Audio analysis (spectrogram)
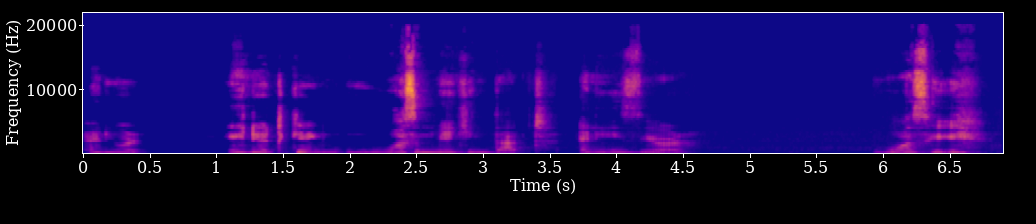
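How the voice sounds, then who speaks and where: A woman playing a big, friendly female ogre warrior in an ASMR roleplay, speaking gently and encouragingly as a mentor. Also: high-pitched, takes it slowly, breathy edge, heavily acted. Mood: concerned. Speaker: ASMR voice actor. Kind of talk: ASMR roleplay, slow intimate monologue.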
